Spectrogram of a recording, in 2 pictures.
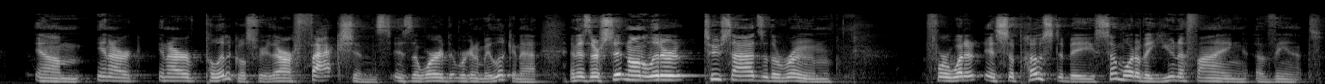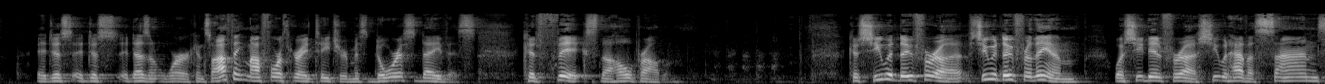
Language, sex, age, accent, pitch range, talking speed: English, male, 30-49, American, 135-185 Hz, 205 wpm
